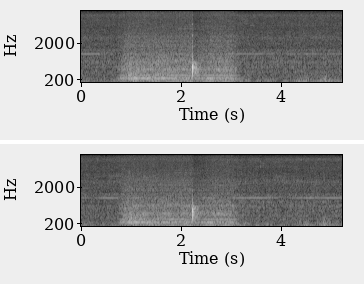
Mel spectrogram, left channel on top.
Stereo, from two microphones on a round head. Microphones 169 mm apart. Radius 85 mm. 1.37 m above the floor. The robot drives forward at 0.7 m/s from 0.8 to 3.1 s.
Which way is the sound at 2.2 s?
70° left (ahead or behind).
